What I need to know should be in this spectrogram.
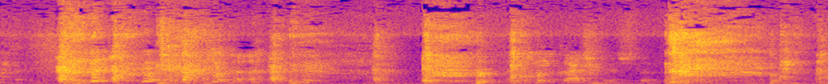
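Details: Cough, final one of a recording.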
